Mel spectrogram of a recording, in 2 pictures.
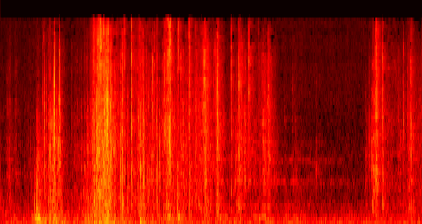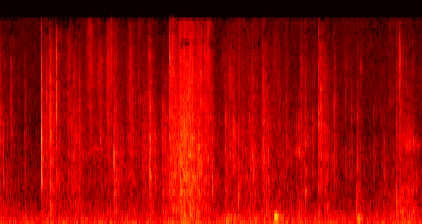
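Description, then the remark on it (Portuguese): A plastic shopping bag rustles and crinkles in irregular bursts, with sharper crackles where it is gripped and shifted, then quieter handling rustles trailing off, as it is set down next to the listener. “Vou deixar a sacola aqui pertinho de você.”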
